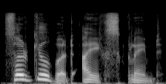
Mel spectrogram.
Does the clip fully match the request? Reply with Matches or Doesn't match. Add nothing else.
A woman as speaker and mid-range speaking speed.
Doesn't match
